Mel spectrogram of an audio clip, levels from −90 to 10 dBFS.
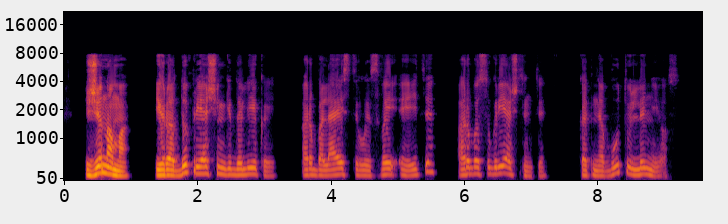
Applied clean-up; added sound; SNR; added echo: neural mask model Resemble Enhance denoiser.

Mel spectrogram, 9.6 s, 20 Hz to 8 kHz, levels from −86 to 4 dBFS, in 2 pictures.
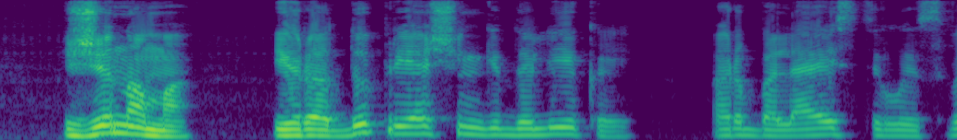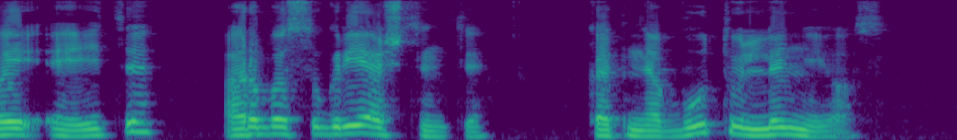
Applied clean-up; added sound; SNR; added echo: none; none; none; none.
